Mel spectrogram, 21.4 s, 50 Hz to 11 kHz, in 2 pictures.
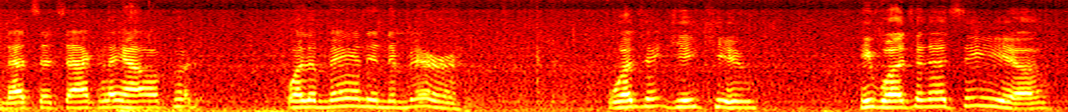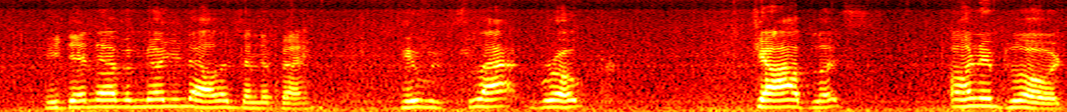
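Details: Dysarthria in an adult man who has lived 49 years with cerebral palsy and describes a speech impairment; he reports that some words take extra effort and that the following words come with struggle.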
